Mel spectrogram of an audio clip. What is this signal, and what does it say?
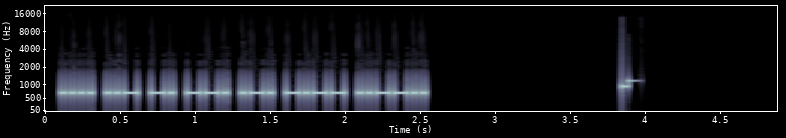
Morse code, heard as a keyed tone, about 40 wpm, 700 Hz. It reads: HUNGRY?
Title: Sentences from Top 1400 Words 40wpm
